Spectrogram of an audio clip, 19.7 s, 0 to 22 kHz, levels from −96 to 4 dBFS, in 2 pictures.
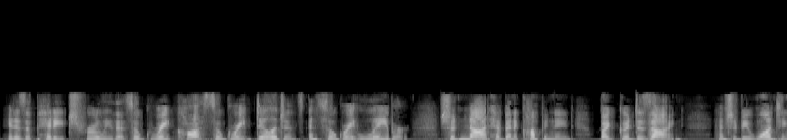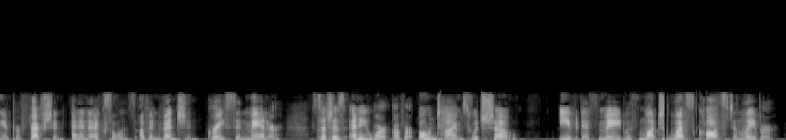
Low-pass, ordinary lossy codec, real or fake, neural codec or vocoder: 7.2 kHz; AAC, 32 kbps; real; none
